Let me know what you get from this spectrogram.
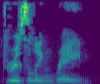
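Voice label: "drizzling rain", English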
